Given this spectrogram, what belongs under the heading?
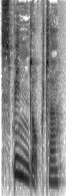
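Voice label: "spin doctor", British English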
